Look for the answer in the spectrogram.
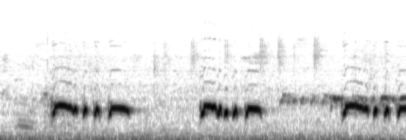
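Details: Perkutut, the zebra dove, of the Cemani and Silver kinds, kept as songbirds: three repeated phrases, each a rising note, rapid broken coos and a drawn-out tail, with a softer dove cooing behind.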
